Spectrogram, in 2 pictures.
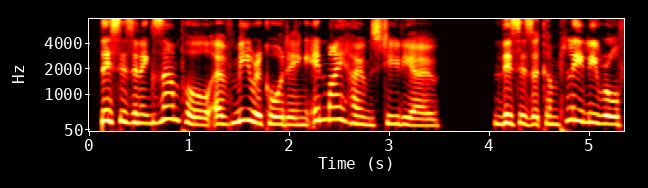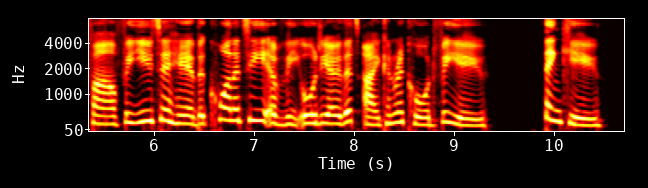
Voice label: studio sample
